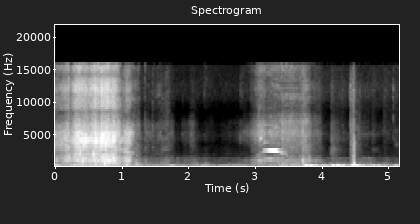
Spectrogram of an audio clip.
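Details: Kitten staying away from its mother for the first time while playing: one short high arched meow, with a hissy rustling burst at the start and soft thumps near the end.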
